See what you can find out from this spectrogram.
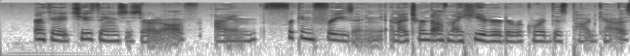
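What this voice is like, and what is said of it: Congested, sick-sounding voice. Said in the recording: “I sound sick ... only one side of my face really is snotted up”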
